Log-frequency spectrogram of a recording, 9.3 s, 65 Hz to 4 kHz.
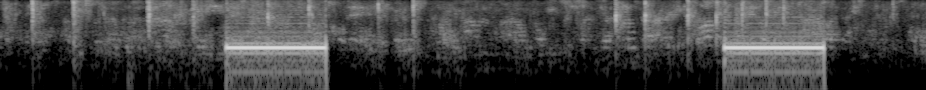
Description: Ringback tone (China, 450 Hz).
